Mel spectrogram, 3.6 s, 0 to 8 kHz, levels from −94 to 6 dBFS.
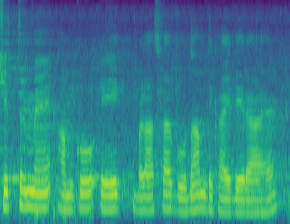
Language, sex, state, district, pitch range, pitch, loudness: Hindi, male, Uttar Pradesh, Lalitpur, 125-150 Hz, 140 Hz, -14 LUFS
